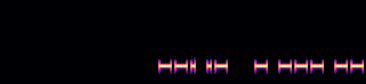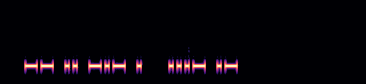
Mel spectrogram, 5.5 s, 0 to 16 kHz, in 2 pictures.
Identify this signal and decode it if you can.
Morse code, heard as a keyed tone, about 40 wpm, 700 Hz. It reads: GA TOM MIKE VA
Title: K1USN SST QSO Practice - 40wpm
